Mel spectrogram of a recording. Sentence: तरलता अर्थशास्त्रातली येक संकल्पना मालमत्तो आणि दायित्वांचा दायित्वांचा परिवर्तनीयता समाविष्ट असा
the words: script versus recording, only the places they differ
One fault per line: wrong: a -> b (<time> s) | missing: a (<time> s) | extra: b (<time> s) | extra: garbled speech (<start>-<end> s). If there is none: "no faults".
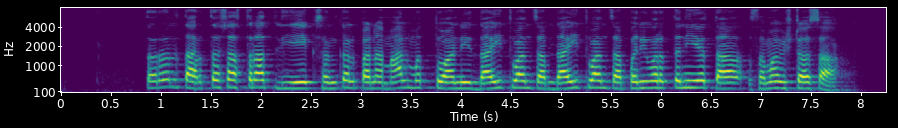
no faults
